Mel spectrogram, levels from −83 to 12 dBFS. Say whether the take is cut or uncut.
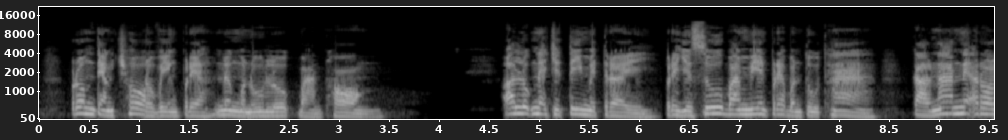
cut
